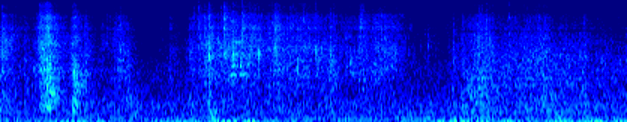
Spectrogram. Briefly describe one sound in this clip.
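Plastic card sleeves rustle and crinkle close by.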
